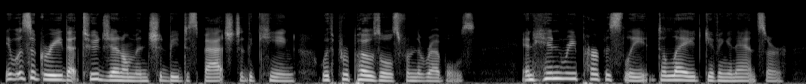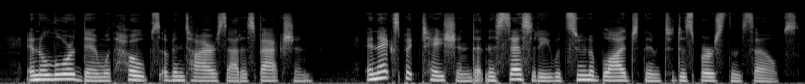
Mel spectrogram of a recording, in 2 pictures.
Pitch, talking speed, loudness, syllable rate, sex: 190 Hz, 160 wpm, -19 LUFS, 5.5 syllables/s, female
